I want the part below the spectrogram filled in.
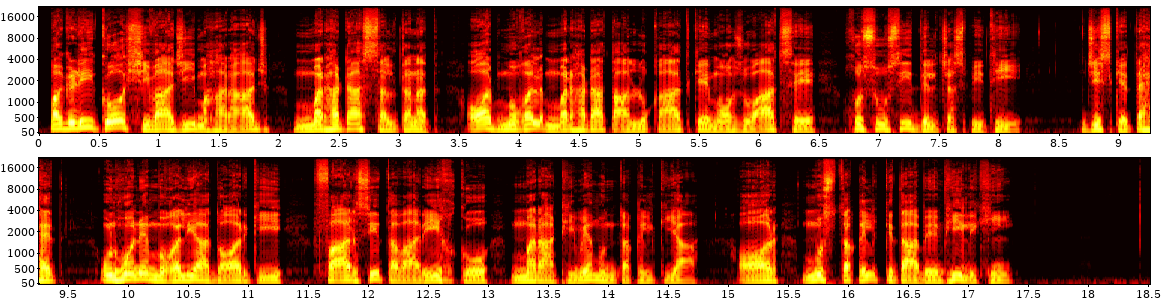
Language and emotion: Urdu, neutral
